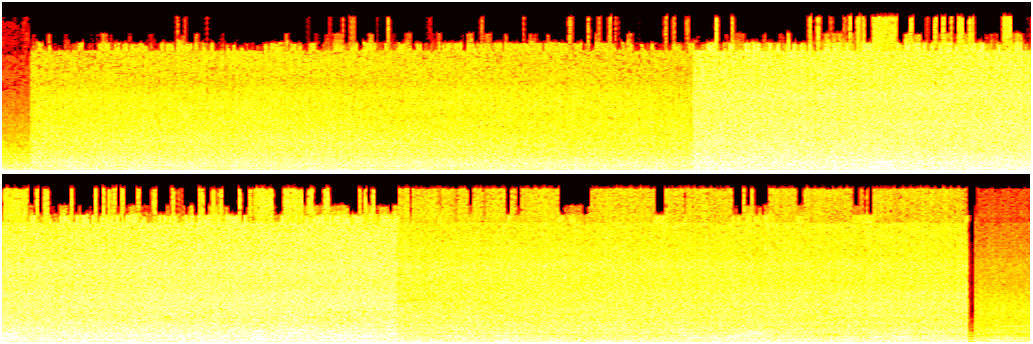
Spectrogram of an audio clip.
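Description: The roar of Pearl Shoal waterfall at Jiuzhaigou, Sichuan, is heard as a dense, steady rush of water, growing louder partway through and then easing slightly.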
